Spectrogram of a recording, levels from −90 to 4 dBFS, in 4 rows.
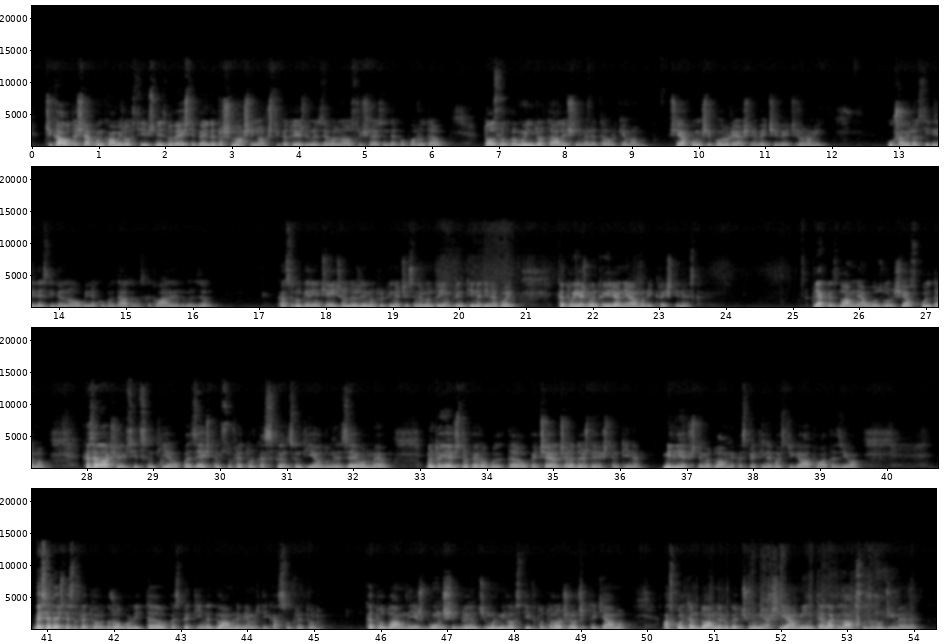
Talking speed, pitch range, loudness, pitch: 165 wpm, 95-110 Hz, -34 LUFS, 100 Hz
